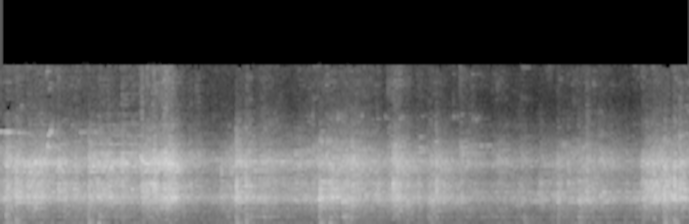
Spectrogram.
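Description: Pakistan Railways passenger coaches of the arriving Allama Iqbal Express rolling past along the platform, their wheels running on the rails with a recurring clatter.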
